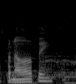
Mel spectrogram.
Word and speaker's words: Penelope: Is that short for Penelopey? Officially, yes, but I never can be bothered with all four syllables of it.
